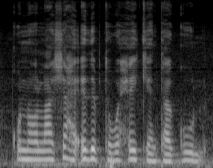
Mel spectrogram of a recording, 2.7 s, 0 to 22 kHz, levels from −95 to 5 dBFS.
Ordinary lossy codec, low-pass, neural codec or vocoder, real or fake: none; none; none; real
